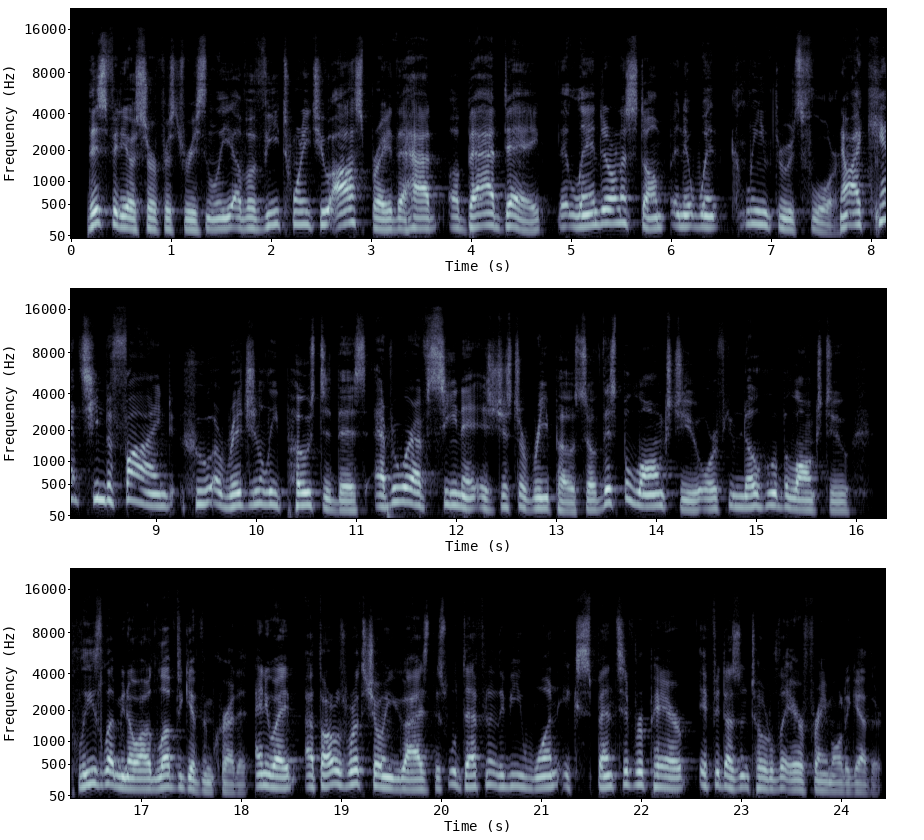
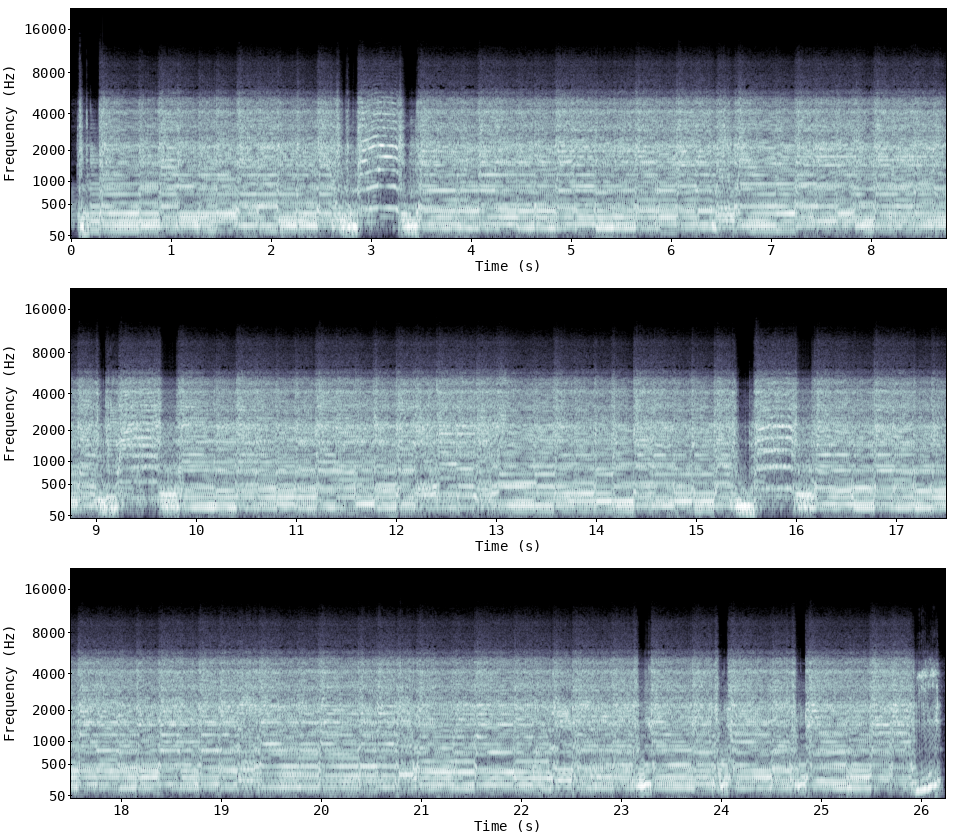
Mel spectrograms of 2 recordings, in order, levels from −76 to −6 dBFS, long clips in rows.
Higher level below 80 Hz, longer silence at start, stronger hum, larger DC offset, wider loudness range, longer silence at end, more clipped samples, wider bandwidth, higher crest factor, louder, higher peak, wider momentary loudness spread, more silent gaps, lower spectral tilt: second, -70 dBFS vs -42 dBFS; first, 0.15 s vs 0 s; neither; neither; about the same, 2 LU vs 0 LU; about the same, 0.05 s vs 0 s; neither; first, 16.5 kHz vs 12 kHz; first, 18 dB vs 8 dB; second, -27 LUFS vs -8 LUFS; second, -10 dBFS vs 0 dBFS; first, 8 LU vs 1 LU; first, 16.21-16.31 s vs none; about the same, -5 dB/octave vs -4.5 dB/octave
